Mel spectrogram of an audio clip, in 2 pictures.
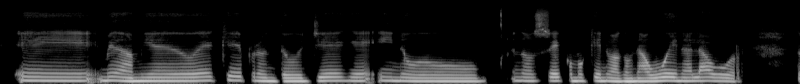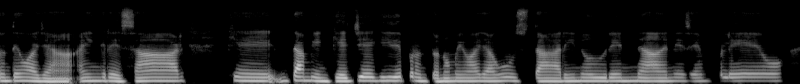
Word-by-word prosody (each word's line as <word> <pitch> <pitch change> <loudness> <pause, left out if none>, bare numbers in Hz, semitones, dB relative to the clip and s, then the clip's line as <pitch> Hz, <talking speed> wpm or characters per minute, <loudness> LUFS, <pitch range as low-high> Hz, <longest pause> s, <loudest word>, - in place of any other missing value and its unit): eh, 175 -2 -2
me 175 +1 -1
da 165 -3 +2
miedo 160 +1 +2
de 175 +2 -1
que 195 - -4
de 185 - -3
pronto 155 -3 0
llegue 170 +2 -2
y 175 -1 -4
no 150 -2 +1 0.3
no 165 -1 -4
sé, 165 0 -3
como 160 0 -2
que 160 +2 -3
no 155 -1 +1
haga 145 0 +2
una 145 +1 +4
buena 160 +1 +3
labor 160 -4 -1 0.5
donde 165 +1 0
vaya 140 -4 +3
a 150 - -3
ingresar, 165 +1 +1 0.4
que 165 -3 0 0.2
también 175 -5 +3
que 150 +1 +3
llegue 170 +1 +1
y 170 - +1
de 175 0 +2
pronto 155 -4 -2
no 145 +1 +3
me 155 0 0
vaya 155 0 +1
a - - +1
gustar 150 -2 -1
y 155 0 +1
no 160 0 +1
dure 160 0 +1
nada 155 -1 0
en 155 +1 -4
ese 155 -1 -9
empleo. 165 +2 -7
160 Hz, 160 wpm, -22 LUFS, 150-170 Hz, 0.5 s, una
